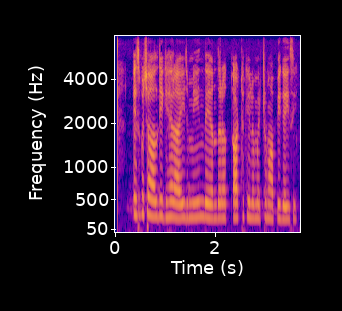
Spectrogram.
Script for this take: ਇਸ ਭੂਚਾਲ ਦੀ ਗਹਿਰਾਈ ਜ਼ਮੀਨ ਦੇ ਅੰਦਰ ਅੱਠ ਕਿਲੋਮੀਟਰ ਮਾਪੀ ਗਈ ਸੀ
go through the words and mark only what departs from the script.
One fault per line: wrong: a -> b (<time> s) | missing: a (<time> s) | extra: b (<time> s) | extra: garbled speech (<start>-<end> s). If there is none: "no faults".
no faults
